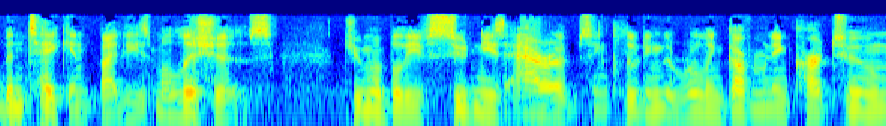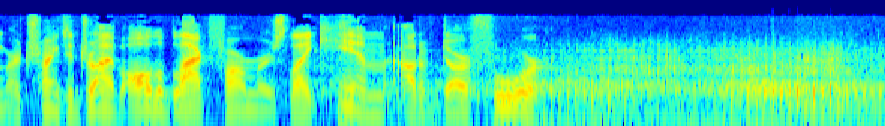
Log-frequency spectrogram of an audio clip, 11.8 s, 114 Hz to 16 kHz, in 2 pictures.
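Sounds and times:
speech: 0.0 - 10.0
helicopter carrying relief supplies near a relief camp: 6.1 - 11.7.

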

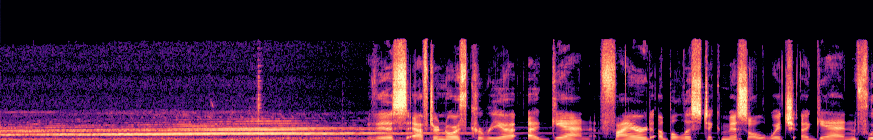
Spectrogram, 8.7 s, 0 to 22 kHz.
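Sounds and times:
emergency warning siren in northern Hokkaido after a ballistic missile: 0.0 - 7.6
constant low rumble of noise: 0.0 - 8.4
speech: 3.8 - 8.7.

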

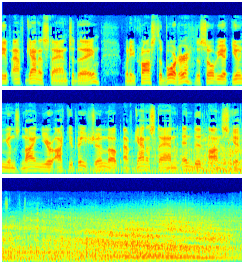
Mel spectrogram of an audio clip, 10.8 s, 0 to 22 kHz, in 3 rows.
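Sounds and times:
speech: 0.0 - 7.6
Apache attack helicopters flying low overhead: 4.2 - 10.8.

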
